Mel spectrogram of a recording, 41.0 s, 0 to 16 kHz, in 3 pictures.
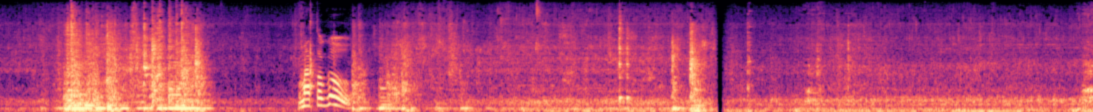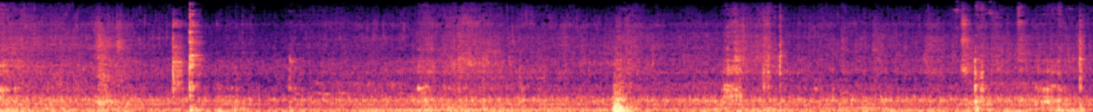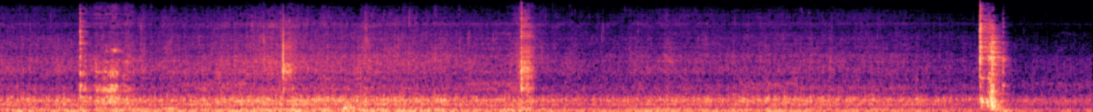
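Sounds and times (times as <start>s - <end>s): food sizzling in a pan: 0.0s - 40.9s
metal ladle scraping a pan: 10.0s - 10.8s, 18.8s - 20.2s, 22.6s - 27.3s, 28.3s - 29.2s.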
